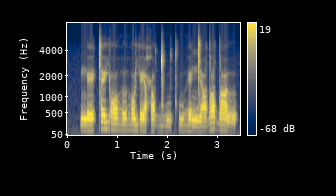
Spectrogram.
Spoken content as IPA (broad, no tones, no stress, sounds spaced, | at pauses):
ŋ ɛ ǀ ɛ j ɔ ɦ ɤ ɦ ɔ j ɛ ħ ɔ ɡ͡ǀ u tʰ u ɦ ɛ ŋ͡ǀ ɛ dˤ u dˤ ɤ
